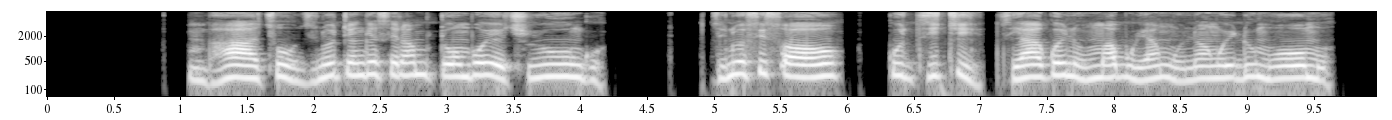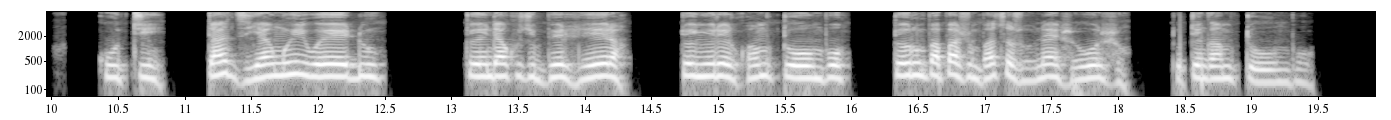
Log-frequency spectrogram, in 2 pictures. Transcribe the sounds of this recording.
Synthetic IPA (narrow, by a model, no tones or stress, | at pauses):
mbʱat͡sod͡zino̞te̞ŋɡe̞se̞ɾamuto̞mbo̞je̞t͡ʃiuŋɡu | d͡zino̞siswawo̞ | kud͡zitid͡zijak̬we̞nomumaɓujamunwamwe̞ɗumoːmo̞ | kuti | tad͡zijamwiiwe̞ɗu | to̞e̞ndakut͡ʃibʱe̞ɮe̞ɾa | to̞ɲo̞ɾe̞rwamutoːmbo̞ | to̞ɾumbapaʐimbʱat͡so̞ʐonaiʐioʐo | to̞te̞ŋɡamutoːmbo̞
